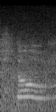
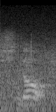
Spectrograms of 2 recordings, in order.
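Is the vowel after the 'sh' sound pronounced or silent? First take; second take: silent; silent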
